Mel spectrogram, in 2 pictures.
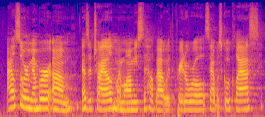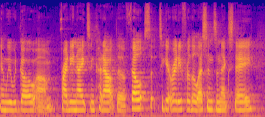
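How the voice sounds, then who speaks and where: A woman with an American accent and a fairly high pitch speaks at a moderate pace in a monotone, flat way with hardly any pauses, amid noticeable background noise and audible room echo. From California. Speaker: children's ministry leader and occupational therapist. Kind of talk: sermon. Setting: church. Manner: halting.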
